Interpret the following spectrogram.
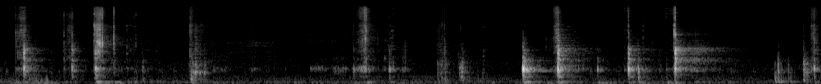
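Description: Chef's knife chopping leek and then carrots on an end-grain wooden cutting board: irregular sharp knocks of the blade striking the wood, about one to two a second. The knocks come loudest and closest together in the second half.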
